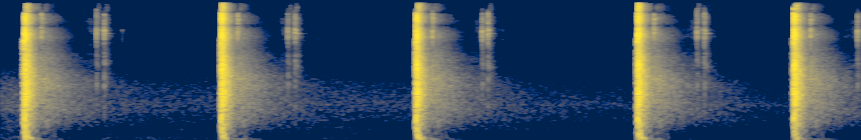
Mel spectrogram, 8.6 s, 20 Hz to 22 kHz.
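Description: A Ruger Wrangler .22lr revolver fires Remington Yellow Jacket rounds outdoors: five sharp, fairly quiet cracks spaced about two seconds apart, each with a short decaying tail and a faint metallic click afterward, with no talk.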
